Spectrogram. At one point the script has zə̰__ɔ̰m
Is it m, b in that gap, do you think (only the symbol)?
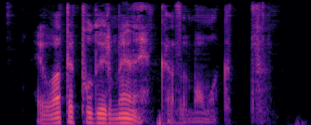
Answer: m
